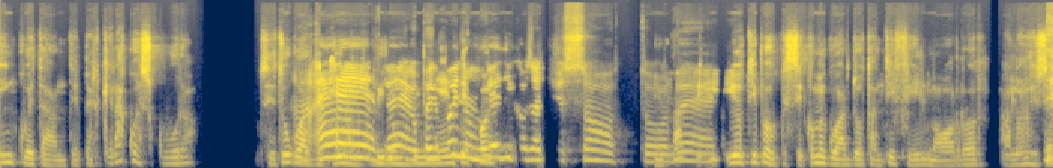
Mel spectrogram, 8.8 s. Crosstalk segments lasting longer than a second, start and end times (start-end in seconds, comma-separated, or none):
2.4-4.1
